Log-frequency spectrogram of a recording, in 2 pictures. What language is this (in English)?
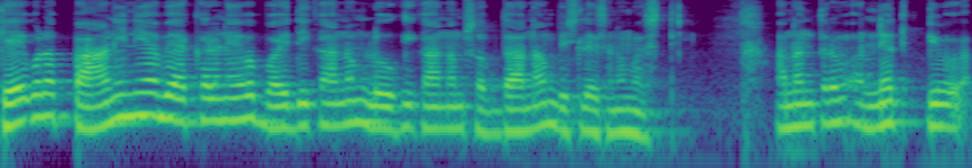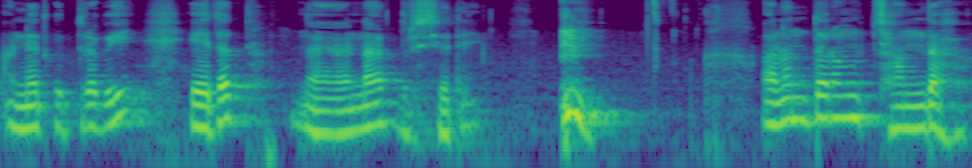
Sanskrit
